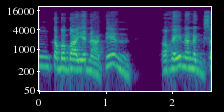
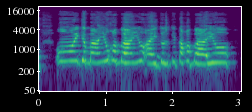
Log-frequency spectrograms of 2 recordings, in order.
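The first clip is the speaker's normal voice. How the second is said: mock fan greeting; 7 semitones higher, slower than usual. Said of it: "Sasabihin ko".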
